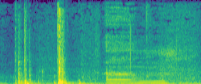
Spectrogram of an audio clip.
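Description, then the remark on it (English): Two solid thumps and rustling as someone wearing a cone on their head climbs into their car and handles the door, followed by the steady whirring hum of a power window moving. “And that's because I tried to get in my car wearing it.”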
